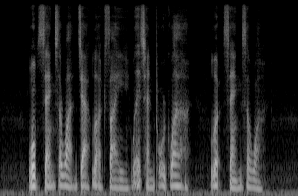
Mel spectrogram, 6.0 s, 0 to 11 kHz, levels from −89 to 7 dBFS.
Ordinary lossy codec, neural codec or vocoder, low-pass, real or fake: none; autoencoder, 22.05 kHz, a latent of 192 numbers a frame, VITS, trained on many speakers; 9.9 kHz; fake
